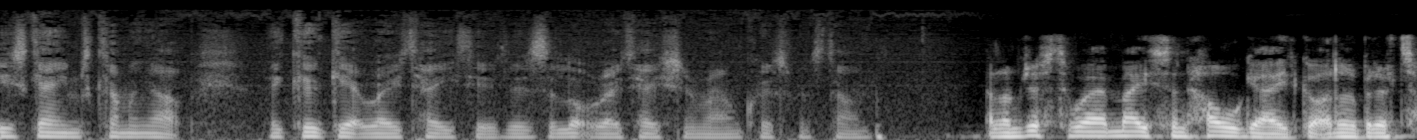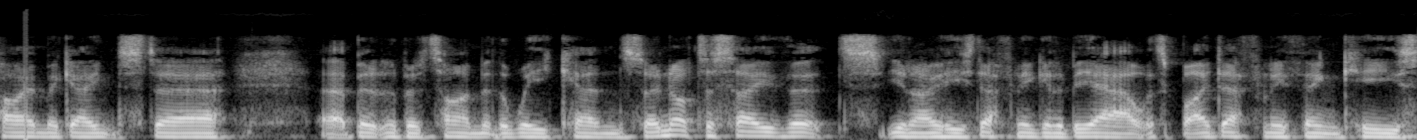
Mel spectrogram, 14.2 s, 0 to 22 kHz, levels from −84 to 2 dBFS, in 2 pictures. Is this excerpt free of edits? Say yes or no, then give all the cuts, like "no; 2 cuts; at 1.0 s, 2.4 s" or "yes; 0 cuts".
yes; 0 cuts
